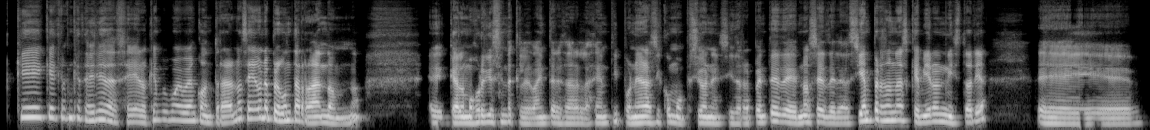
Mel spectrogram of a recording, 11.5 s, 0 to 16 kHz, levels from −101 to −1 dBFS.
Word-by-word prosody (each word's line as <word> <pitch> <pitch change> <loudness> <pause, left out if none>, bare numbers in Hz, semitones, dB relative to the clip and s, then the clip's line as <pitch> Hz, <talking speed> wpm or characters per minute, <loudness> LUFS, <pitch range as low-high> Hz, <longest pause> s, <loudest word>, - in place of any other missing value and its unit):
¿qué 260 0 +3
qué 250 -2 -1
creen 250 0 -3
que 245 - -5
debería 200 -1 0
de 180 - +3
hacer?, 155 0 -3
o - - -3
¿qué 200 - -7
me - - -12
me 200 0 -3
voy 185 - +1
a - - +2
encontrar?", 140 -4 0
no 230 - -2
sé, 230 -1 +1
una 245 0 +3
pregunta 190 -2 +3
random, 135 -5 +3
¿no?, 255 - -6 0.7
eh, 135 -1 -4
que - - -4
a 135 - +7
lo 135 - +5
mejor 150 +3 +2
yo 155 - 0
sienta 160 +1 -5
que 135 - -7
le 125 - -3
va 125 - -1
a - - -1
interesar 130 -1 -2
a - - -3
la 120 -2 -6
gente 135 +4 -3
y - - -18
poner 135 +1 +4
así 140 +1 +1
como 145 -1 -2
opciones, 130 0 -1
y - - -6
de 125 - -4
repente 145 +7 0
de, 145 -4 +2
no 150 +2 +2
sé, 155 - 0
de 130 -1 -1
de 130 - -2
las 125 0 -5
100 185 +6 +3
personas 190 0 +2
que 155 - 0
vieron 165 +4 +2
mi - - +2
historia, 135 +3 -1 0.5
eh, 120 -2 -3
145 Hz, 290 wpm, -24 LUFS, 130-185 Hz, 0.7 s, a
